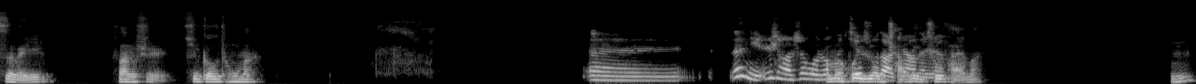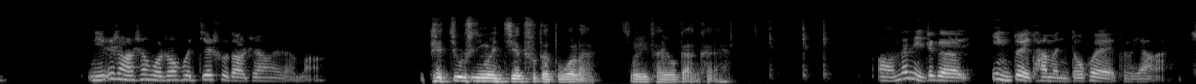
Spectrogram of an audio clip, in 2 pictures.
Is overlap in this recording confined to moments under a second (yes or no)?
no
